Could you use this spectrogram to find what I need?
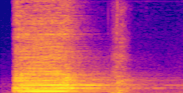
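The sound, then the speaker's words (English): A single loud, brassy goose-call horn honk blares for just under a second, rich and harmonic, then cuts off with a short squeaky tail, leaving quiet. “I'll give you the goose honk.”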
